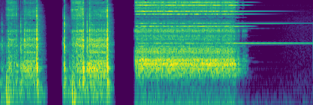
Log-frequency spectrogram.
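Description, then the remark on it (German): A phone call rings loudly as someone is called with a mobile phone: two short bursts of jangling bell, then a longer sustained ring that fades out, with no voices. “Ähm, rufen wir ihn mal gleich mit dem Handy an.”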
